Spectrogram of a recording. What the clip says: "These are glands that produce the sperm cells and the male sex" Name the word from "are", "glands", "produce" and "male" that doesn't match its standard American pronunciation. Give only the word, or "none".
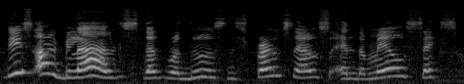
glands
